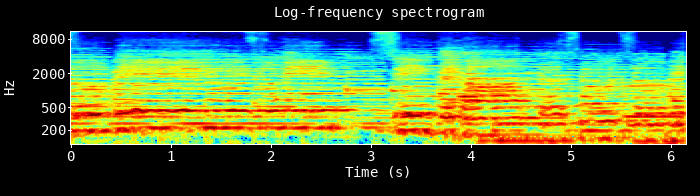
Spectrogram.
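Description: A group singing a Christian hymn together, accompanied by a piano accordion and an electronic keyboard.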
